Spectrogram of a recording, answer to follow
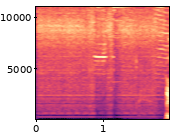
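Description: Table saw running steadily with no cut yet: a constant hum with a faint high whine.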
